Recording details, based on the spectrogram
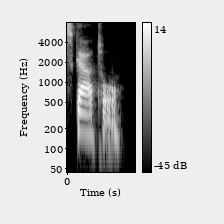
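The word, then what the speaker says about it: skatole: And it's pronounced scattleal. Like spa. And the second half is toll because I asked.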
